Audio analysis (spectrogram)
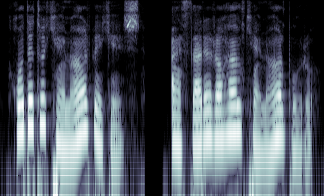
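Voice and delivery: ordinary delivery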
